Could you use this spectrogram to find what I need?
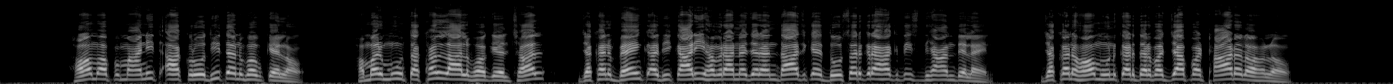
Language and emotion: Maithili, angry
